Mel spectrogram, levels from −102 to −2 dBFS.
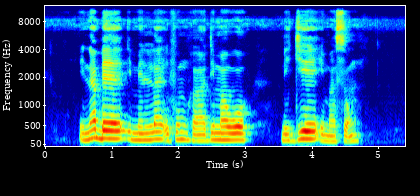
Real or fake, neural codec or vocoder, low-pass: fake; codec, 24 kHz, 3.1 kbps, DualCodec; 10.8 kHz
